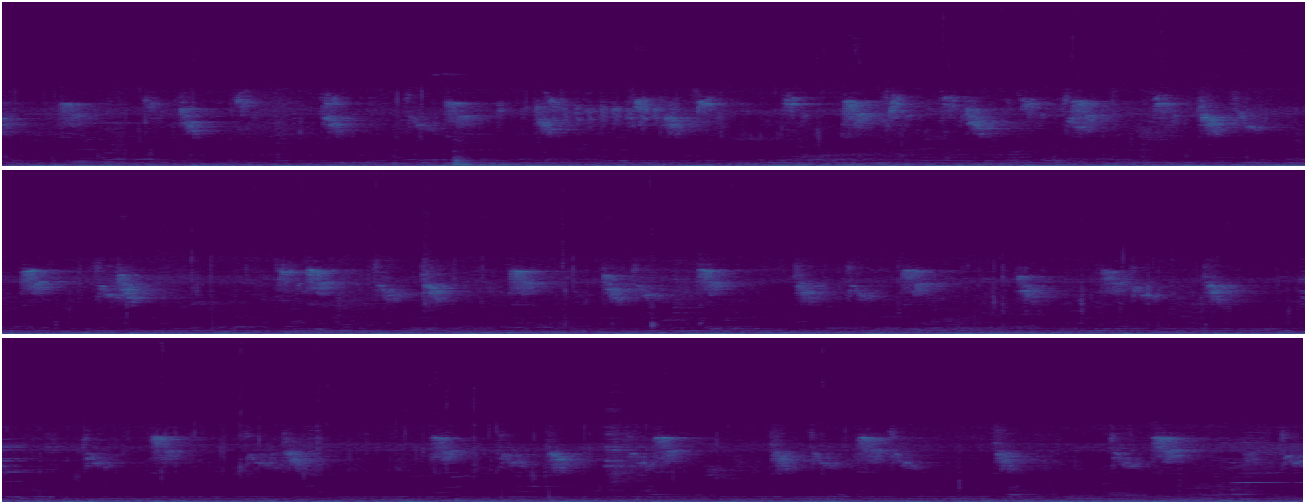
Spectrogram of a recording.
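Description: Small birds chirping rapidly and repeatedly, short high down-slurred notes several times a second, over a low steady background hum.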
